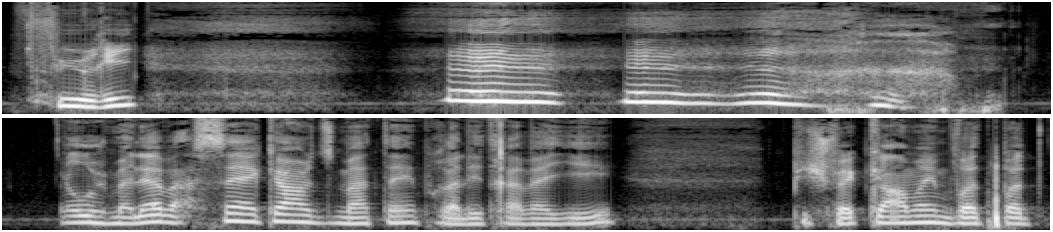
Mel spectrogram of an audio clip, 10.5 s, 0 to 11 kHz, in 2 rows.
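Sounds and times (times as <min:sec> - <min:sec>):
speech: 0:00.3 - 0:00.9, 0:03.1 - 0:04.8, 0:05.5 - 0:08.6, 0:09.2 - 0:10.4
person yawning: 0:02.1 - 0:05.0.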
